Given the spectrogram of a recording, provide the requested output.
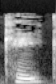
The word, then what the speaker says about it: Quay: It's spelled Quay, the Quay restaurant, not the, just Quay.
